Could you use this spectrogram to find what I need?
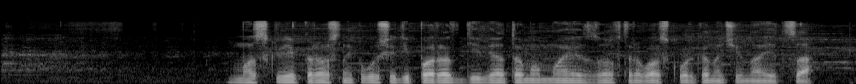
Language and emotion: Russian, neutral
